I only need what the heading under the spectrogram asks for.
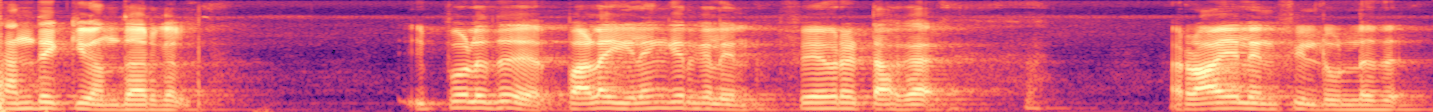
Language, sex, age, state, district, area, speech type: Tamil, male, 18-30, Tamil Nadu, Tiruchirappalli, rural, spontaneous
